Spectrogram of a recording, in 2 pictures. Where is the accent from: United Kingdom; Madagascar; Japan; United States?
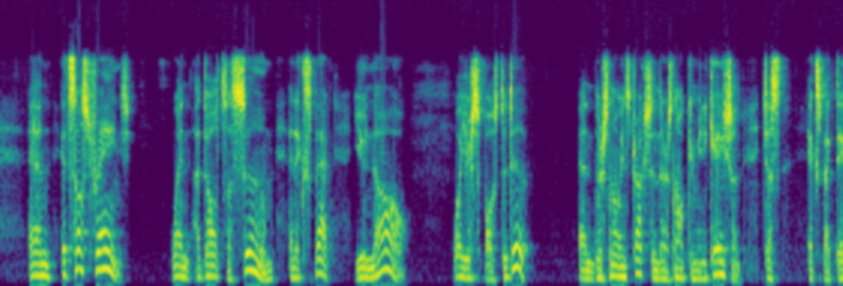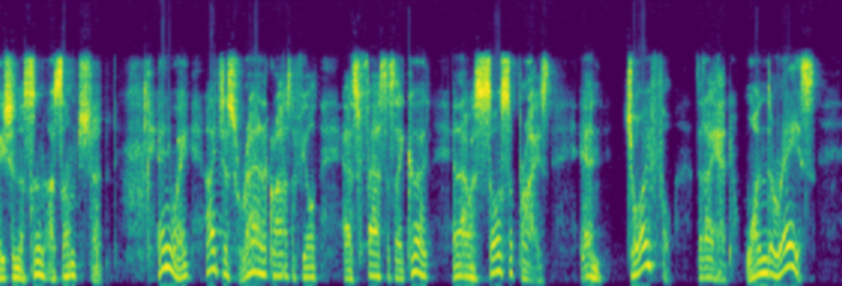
Japan; You know, I grew up in Japan, but I was raised in an American school on a military base.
